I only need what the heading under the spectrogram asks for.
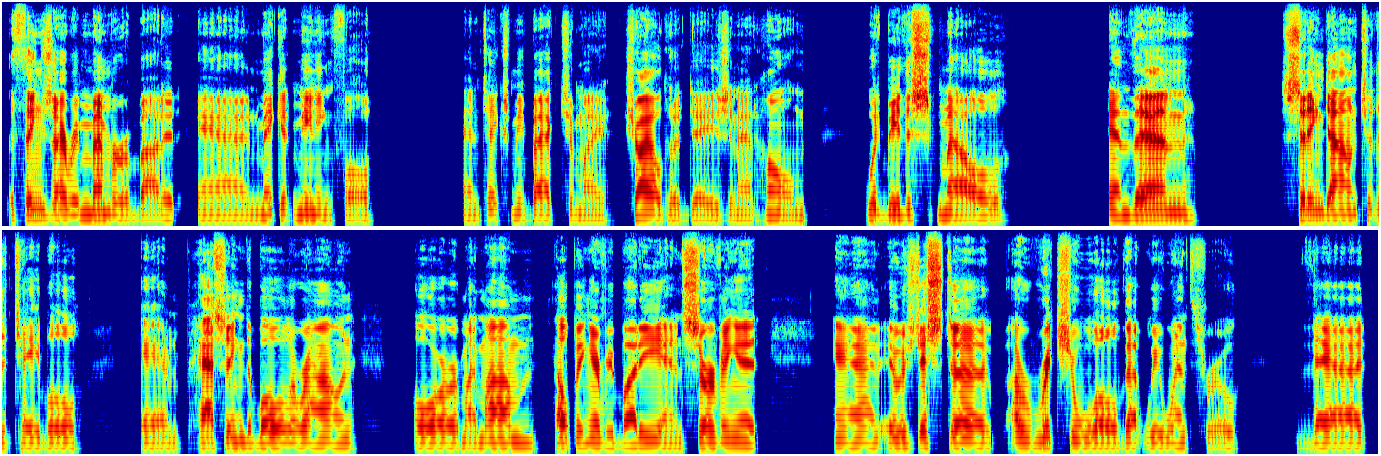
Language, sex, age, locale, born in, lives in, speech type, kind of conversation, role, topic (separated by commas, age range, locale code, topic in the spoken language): English, male, 65-69, en-US, United States, United States, conversation, unstructured, none, What comfort meal makes you feel at home, and what memories make it meaningful to you?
